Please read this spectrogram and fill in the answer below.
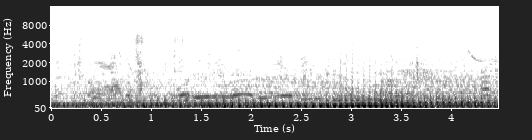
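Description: Steady low engine rumble, swelling to its loudest about three seconds in and then easing slightly. A faint wavering voice sounds over it in the middle.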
